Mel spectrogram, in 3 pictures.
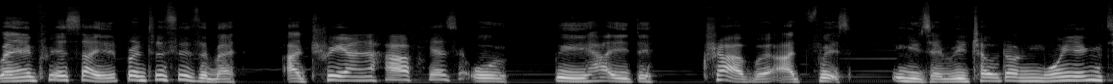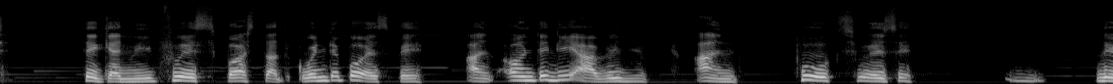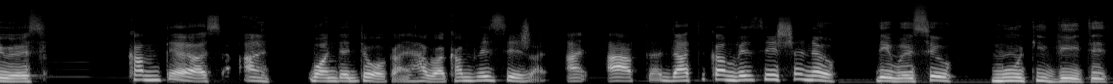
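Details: Speech difficulty in an adult man born with cerebral palsy; his mother says he might fumble a little when talking and took years to learn to read and write.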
